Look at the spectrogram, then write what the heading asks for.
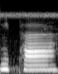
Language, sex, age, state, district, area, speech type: Santali, female, 45-60, Odisha, Mayurbhanj, rural, spontaneous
